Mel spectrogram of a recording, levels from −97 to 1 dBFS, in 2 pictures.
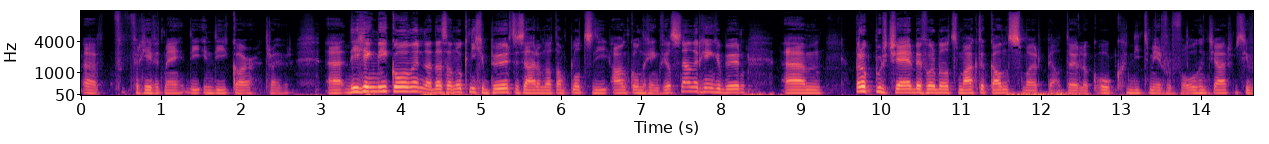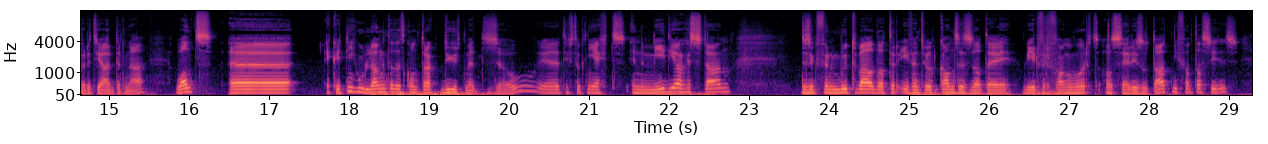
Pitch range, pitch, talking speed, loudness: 125-150 Hz, 135 Hz, 190 wpm, -29 LUFS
